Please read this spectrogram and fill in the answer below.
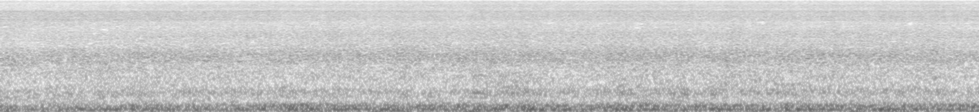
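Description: Waterfall pouring into a rock pool: a steady rush of falling water with a low rumble underneath.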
